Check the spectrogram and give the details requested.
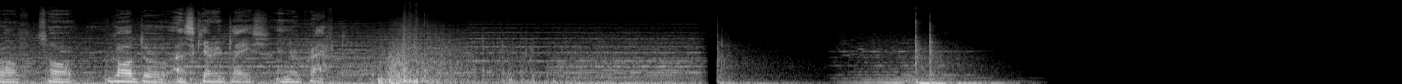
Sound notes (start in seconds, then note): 3.6 dramatic music; 3.6 lightening cracking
